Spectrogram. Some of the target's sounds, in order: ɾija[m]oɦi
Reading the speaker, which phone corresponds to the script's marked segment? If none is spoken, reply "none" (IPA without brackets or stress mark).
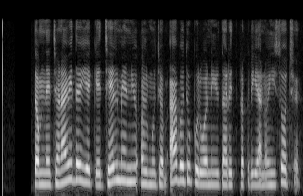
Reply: n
